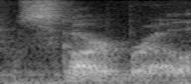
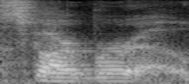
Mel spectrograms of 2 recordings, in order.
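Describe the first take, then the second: First: The name is said with two syllables. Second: The name is said with three syllables. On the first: The speaker calls it right. "my name is two syllables" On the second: The speaker calls it wrong. "It's not Scarborough"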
